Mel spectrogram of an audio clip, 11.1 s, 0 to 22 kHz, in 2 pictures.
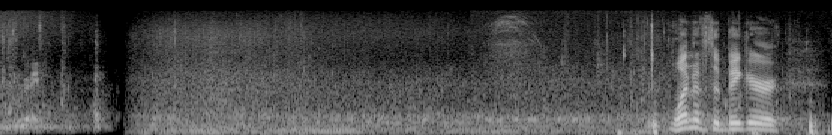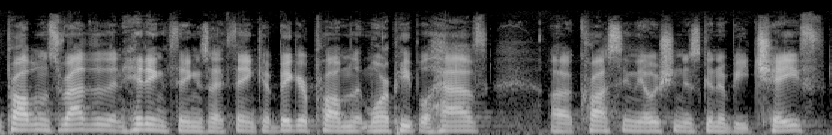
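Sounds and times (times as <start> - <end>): water wash: 0.8 - 6.8
wind noise: 0.9 - 5.6
steady low hum: 0.9 - 6.5.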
